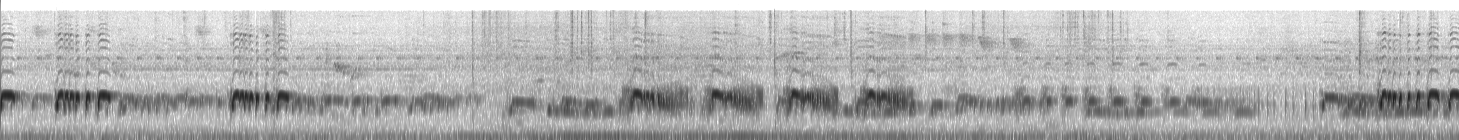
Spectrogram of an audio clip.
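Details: Local zebra doves in vigorous crystal-voiced song: bursts of rapid, bubbling staccato coos. They come at the start, in a long run midway and again at the end, with softer cooing from other doves between.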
